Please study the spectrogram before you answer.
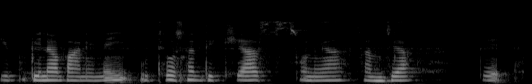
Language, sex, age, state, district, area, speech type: Dogri, female, 30-45, Jammu and Kashmir, Reasi, rural, spontaneous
